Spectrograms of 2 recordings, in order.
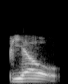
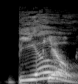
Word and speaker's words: Beo: music, and it's pronounced BEO. BEO. So as if you were saying, So as if you're saying yo, but with a B in front of it.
